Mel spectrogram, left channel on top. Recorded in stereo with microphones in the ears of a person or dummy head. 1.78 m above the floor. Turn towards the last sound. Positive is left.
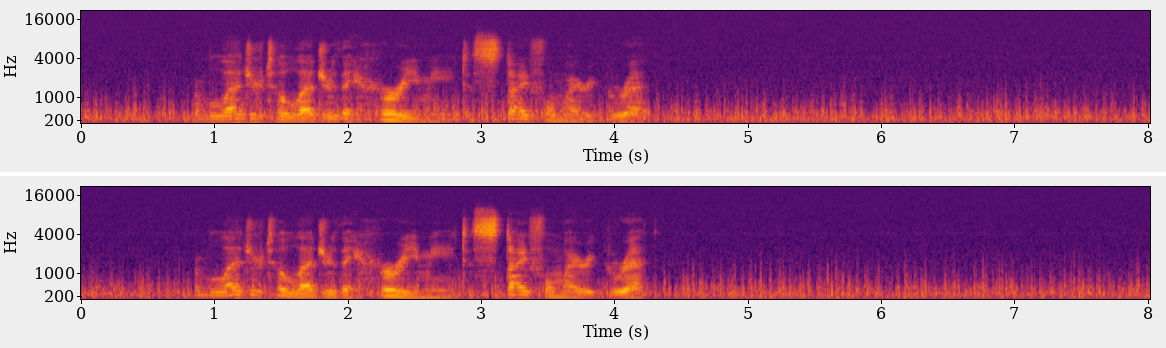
turn(degrees=-75)  # may be behind; listen again after turning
